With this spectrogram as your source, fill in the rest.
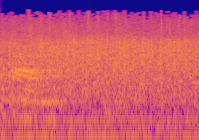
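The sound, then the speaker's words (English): A church audience claps together, a steady, even patter of many hands that stays moderately loud and continuous for three seconds with no talk over it. “I think we should clap for you all.”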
